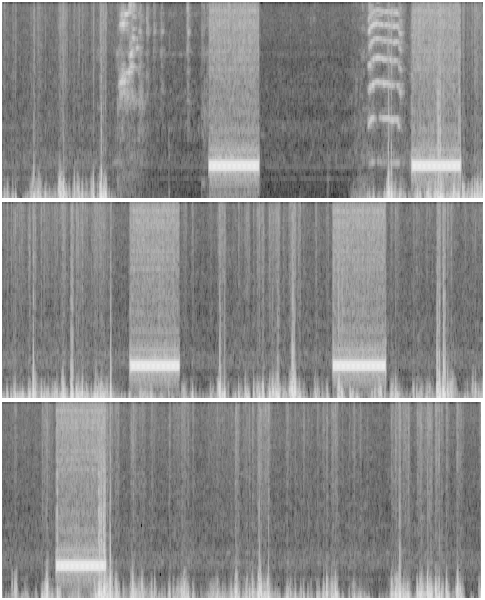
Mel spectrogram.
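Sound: telephone ringing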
